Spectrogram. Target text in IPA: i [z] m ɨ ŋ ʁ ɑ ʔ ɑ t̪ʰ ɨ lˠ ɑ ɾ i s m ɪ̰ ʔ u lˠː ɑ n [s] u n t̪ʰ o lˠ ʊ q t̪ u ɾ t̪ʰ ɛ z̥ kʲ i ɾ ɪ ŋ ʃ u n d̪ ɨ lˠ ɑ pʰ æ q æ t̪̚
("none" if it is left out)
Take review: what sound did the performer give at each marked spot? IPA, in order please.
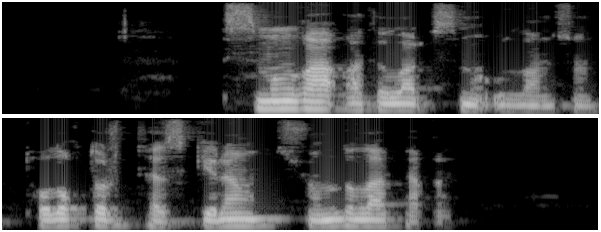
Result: s, s

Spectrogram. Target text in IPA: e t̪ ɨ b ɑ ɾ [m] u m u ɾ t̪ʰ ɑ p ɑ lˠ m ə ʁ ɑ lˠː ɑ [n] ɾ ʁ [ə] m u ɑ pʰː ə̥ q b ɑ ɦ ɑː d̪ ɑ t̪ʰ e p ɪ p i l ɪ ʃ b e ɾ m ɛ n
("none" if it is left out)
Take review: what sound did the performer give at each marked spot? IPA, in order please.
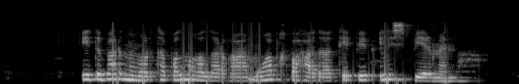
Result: n, none, ɑ

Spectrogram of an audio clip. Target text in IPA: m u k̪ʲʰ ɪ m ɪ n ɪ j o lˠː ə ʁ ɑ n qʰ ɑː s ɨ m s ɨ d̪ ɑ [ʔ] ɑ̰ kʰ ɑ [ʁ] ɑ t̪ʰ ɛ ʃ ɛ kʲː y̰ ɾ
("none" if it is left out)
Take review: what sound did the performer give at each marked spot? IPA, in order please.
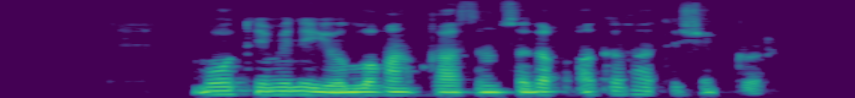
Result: q, ʁ

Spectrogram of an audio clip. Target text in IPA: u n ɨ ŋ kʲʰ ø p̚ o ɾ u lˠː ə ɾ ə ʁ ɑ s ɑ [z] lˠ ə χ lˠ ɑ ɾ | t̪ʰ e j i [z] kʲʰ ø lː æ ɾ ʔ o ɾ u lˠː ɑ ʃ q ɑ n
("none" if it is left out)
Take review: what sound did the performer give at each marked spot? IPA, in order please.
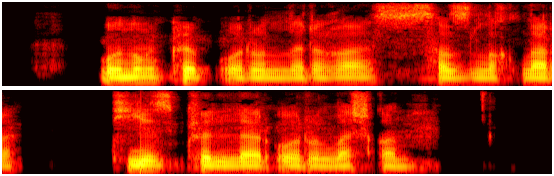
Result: z, z

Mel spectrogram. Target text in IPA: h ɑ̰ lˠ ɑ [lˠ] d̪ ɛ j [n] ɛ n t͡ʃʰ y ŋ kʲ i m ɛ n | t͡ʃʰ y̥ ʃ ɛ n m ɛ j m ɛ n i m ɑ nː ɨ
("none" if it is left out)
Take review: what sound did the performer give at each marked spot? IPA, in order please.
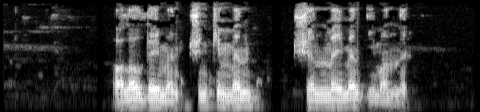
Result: lˠ, m

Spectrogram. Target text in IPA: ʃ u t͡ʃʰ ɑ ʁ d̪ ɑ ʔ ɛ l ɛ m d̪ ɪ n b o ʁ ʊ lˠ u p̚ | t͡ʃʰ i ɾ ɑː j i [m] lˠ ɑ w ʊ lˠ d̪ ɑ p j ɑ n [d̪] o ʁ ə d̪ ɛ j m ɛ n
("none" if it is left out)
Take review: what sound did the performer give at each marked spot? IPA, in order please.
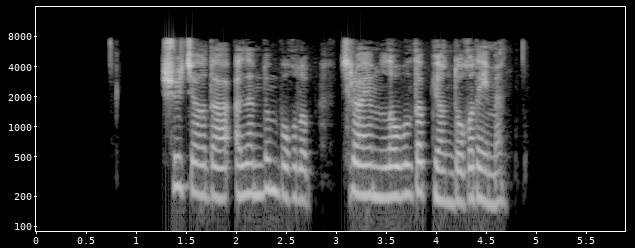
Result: m, d̪

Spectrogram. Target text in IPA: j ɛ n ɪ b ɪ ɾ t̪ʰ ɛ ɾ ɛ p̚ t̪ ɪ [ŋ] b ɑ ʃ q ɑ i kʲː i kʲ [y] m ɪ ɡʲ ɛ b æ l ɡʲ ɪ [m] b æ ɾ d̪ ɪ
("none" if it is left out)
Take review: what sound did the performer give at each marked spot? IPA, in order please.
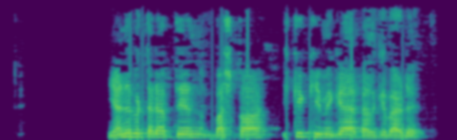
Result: n, i, none

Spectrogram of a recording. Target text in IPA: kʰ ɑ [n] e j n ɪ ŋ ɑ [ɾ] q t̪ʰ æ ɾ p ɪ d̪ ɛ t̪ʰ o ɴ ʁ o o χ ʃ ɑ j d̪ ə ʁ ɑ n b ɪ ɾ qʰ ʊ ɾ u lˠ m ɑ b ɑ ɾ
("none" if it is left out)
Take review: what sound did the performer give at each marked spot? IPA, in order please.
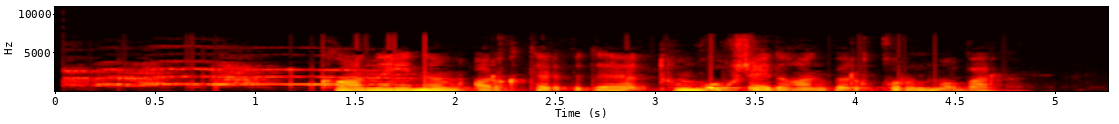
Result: n, ɾ

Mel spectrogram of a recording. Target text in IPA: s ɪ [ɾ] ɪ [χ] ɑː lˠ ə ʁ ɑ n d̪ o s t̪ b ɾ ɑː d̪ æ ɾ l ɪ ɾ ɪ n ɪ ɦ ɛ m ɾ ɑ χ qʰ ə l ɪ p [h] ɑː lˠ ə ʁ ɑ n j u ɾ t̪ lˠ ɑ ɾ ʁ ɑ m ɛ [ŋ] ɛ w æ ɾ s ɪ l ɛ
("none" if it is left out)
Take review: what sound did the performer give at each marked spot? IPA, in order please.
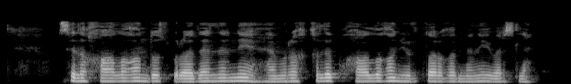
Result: l, χ, χ, ŋ

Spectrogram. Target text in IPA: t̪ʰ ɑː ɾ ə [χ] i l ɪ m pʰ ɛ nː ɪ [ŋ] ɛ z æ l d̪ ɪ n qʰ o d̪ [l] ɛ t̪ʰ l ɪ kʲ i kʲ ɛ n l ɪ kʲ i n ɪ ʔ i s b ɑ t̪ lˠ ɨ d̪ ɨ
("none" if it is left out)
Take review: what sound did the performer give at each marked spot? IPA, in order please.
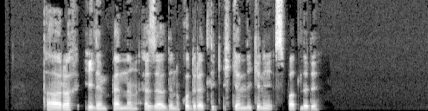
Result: χ, ŋ, ɾ

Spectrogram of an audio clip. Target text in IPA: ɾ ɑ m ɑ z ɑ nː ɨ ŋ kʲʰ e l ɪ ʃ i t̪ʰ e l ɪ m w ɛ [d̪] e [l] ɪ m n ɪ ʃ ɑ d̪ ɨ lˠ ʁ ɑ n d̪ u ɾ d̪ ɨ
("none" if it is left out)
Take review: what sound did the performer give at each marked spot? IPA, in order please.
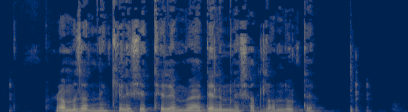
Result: d̪, l

